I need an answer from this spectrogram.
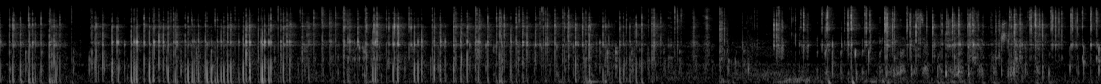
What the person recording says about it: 2:49 Tapping on wooden cup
